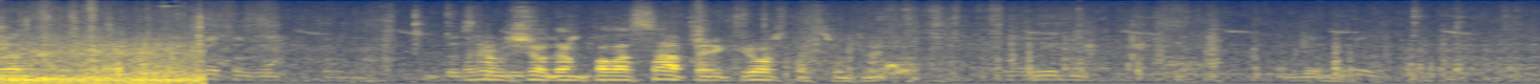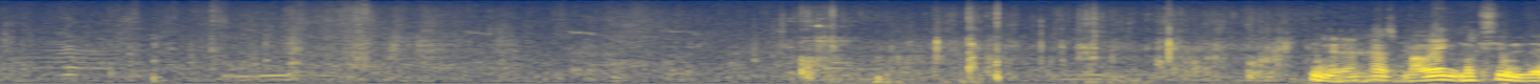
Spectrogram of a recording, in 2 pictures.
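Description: Several men talk among themselves outdoors.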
